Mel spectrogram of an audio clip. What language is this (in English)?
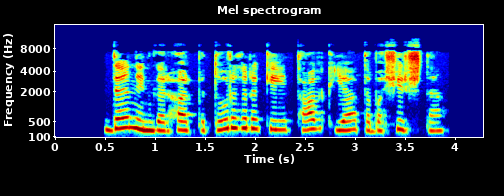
Pashto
